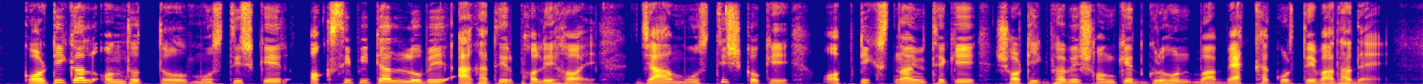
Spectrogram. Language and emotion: Bengali, neutral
